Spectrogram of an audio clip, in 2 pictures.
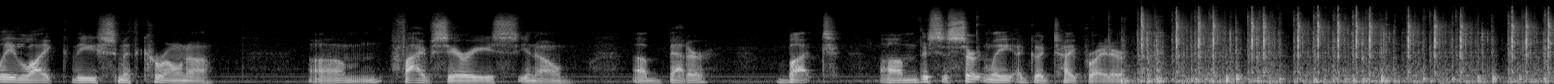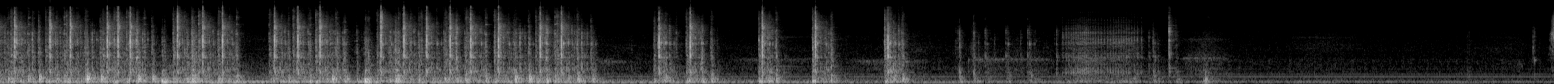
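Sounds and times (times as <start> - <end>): typewriter keystrokes: 11.1 - 21.5, 22.1 - 25.9
typewriter carriage return: 11.2 - 21.5, 22.1 - 26.3.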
